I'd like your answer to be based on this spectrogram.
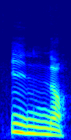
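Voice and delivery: in said slowly with a clear final n; sounded-out in. Shown as a demonstration. Teacher modelling in for pupils, drawn out. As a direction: draw out in, pronouncing the n. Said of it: "si je mets un E".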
